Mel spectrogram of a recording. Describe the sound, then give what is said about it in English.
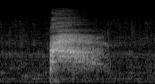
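Hot water bursts from a tap into a bathtub the speaker is sitting in, to heat the bath, with an abrupt hissing gush that tapers off after about half a second, with no talking over it. “Oh, I got to put some hot water in this bitch and get a drink of water.”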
